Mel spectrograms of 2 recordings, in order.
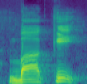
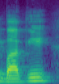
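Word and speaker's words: बाक़ी: 12वें number पर है बाकी। इसको गलत तलफ़्फ़ुज़ है ये बाकी। इसका सही तलफ़्फ़ुज़ है बाकी, अरबी का लफ्ज़।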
